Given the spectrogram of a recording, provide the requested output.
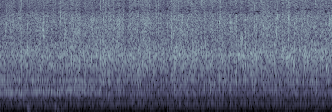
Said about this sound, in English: Ladies and gentlemen, give a massive round of applause, Olga Koch.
